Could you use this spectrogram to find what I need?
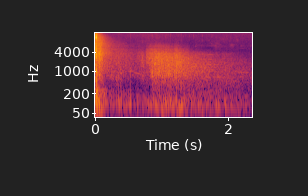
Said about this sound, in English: He started here in 1974, and then in early 2000s, he said, hey, you want to come shoot cannons with us? And I was like, yes, I would love that. And so I've been shooting cannons with my dad for 12 years now.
